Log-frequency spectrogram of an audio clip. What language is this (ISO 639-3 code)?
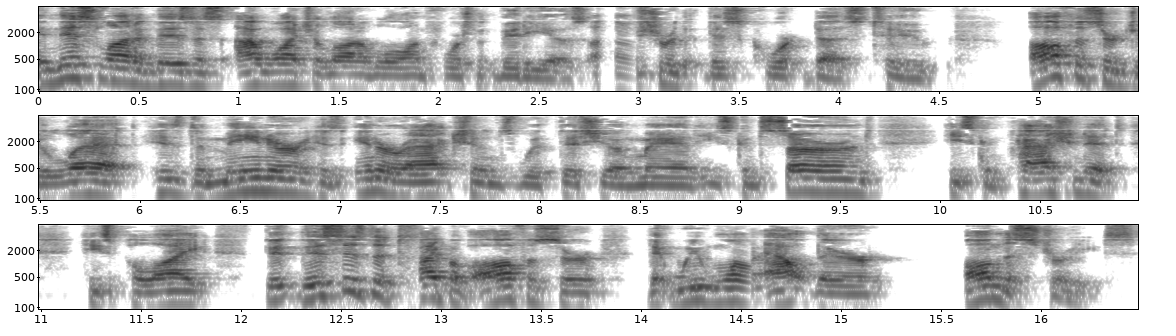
eng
